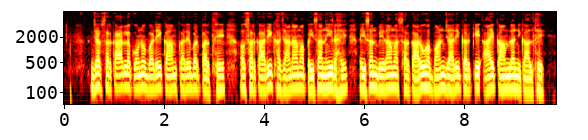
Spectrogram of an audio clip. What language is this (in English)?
Chhattisgarhi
